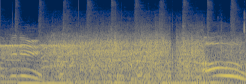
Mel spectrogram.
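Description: Water rushing steadily out of a water slide tube's exit into the splash pool, under background music.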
